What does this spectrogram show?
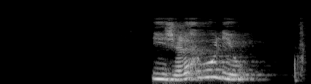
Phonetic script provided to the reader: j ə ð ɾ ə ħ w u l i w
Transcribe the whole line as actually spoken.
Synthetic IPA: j ə ʒ ɾ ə ħ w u l i w

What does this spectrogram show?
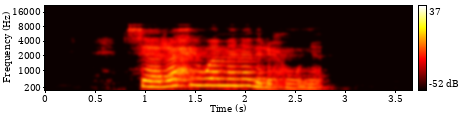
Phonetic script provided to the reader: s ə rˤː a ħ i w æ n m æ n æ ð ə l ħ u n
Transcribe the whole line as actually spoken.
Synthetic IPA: s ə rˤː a ħ i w æ m æ n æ ð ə l ħ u n

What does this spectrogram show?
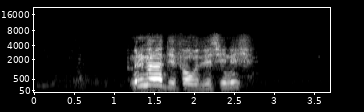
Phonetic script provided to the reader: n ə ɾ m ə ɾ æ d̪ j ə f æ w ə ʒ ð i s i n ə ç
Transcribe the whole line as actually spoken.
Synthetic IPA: m ə l m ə ɾ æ d̪ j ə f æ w ə ð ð i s i n ə ç

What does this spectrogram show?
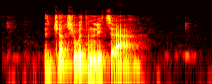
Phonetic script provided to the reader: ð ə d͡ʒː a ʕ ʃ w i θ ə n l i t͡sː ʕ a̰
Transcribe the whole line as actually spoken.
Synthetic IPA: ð ə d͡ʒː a ʁ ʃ w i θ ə n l i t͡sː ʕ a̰

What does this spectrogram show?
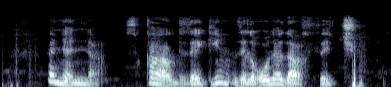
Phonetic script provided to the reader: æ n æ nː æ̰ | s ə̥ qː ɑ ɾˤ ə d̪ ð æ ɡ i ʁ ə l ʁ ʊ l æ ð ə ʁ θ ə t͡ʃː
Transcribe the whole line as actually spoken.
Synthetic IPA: æ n æ nː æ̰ | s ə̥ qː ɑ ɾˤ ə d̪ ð æ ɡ i ð ə l ʁ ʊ l æ ð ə ʁ θ ə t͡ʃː

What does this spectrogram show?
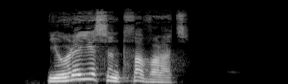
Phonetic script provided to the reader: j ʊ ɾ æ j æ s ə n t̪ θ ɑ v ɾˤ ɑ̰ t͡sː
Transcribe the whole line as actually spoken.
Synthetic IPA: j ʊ ɾ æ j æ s ə n t̪ θ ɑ v ɾˤ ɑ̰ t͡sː

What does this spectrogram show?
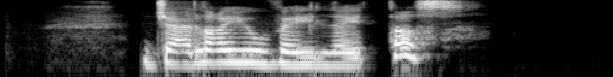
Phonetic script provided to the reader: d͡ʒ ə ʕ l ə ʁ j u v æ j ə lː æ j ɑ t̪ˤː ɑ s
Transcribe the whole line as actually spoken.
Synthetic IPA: d͡ʒ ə ʕ l ə ʁ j u v æ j ə lː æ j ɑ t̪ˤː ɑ s

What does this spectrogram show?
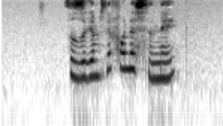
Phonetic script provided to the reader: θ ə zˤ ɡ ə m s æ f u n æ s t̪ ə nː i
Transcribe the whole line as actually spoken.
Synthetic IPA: θ ə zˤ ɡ ə m θ æ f u n æ s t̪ ə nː i

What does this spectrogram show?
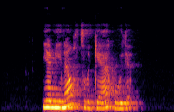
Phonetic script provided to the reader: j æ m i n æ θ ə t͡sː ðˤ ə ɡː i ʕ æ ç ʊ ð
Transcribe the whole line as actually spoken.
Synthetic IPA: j æ m i n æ θ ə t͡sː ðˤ ə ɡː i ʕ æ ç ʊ ð

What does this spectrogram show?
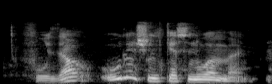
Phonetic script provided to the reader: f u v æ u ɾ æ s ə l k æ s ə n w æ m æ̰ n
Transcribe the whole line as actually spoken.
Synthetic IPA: f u ð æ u l æ ʃ ə l k æ s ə n w æ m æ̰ n

